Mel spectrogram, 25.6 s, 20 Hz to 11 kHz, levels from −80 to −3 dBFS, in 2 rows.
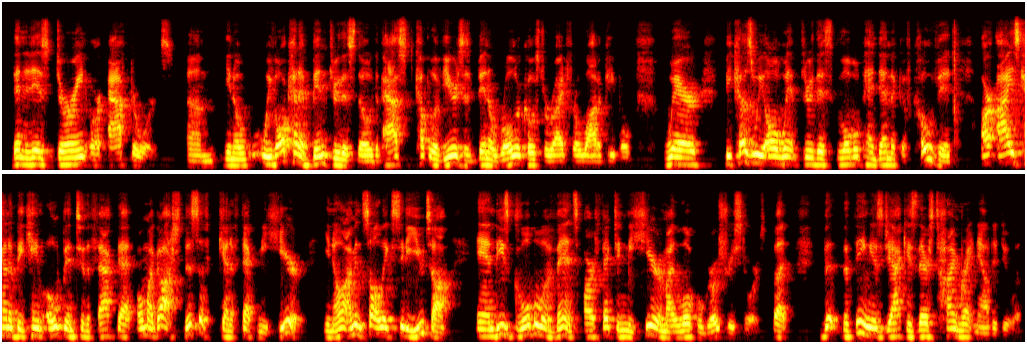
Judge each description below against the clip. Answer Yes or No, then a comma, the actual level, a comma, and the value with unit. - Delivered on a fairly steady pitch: No, average, 4.6 semitones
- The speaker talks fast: Yes, fast, 225 wpm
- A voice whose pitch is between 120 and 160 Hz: Yes, medium, 140 Hz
